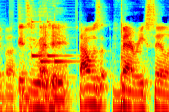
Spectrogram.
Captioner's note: bell chimes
